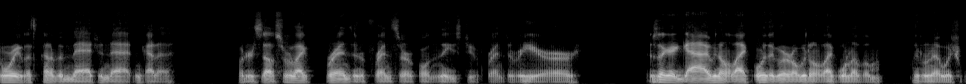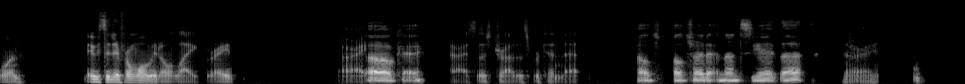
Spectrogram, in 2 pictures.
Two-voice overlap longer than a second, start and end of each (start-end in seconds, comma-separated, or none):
none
